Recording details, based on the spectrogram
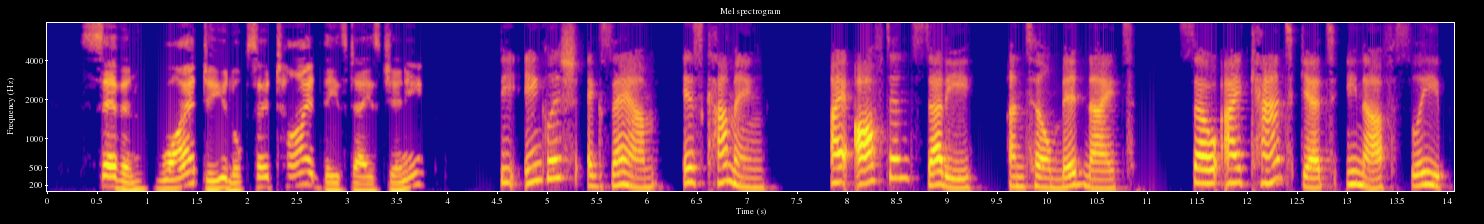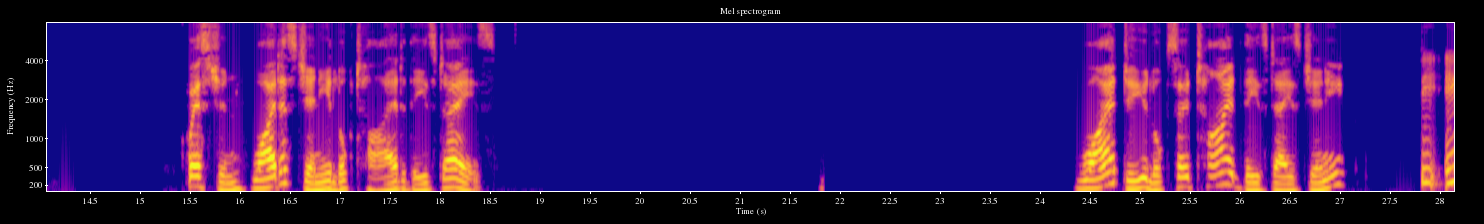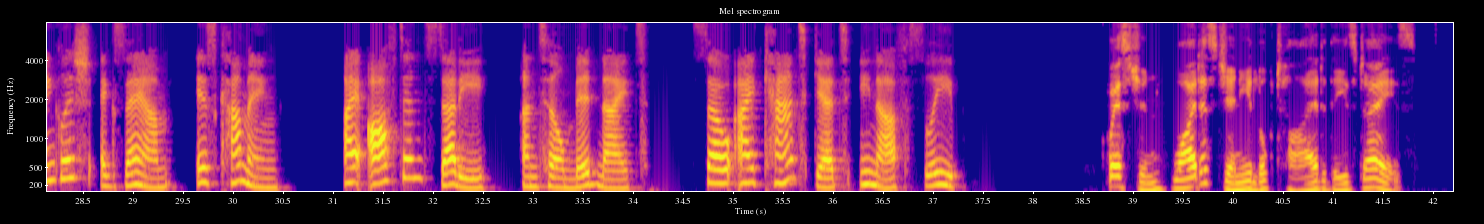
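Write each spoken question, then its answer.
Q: why does Jenny look tired these days?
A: She often studies until midnight for the English exam and can't get enough sleep.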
